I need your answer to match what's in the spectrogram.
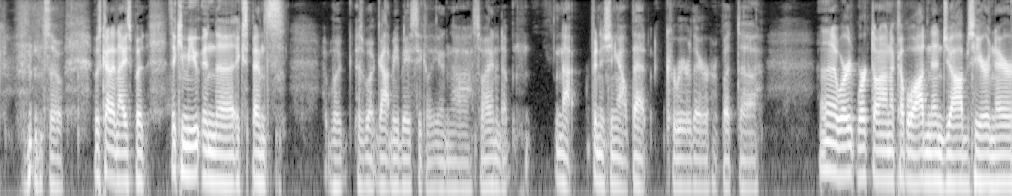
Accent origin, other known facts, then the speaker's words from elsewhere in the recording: Warren, Ohio, United States; I was born in Warren, Ohio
